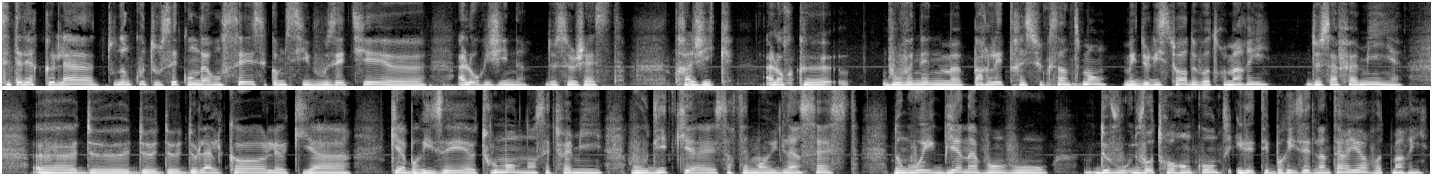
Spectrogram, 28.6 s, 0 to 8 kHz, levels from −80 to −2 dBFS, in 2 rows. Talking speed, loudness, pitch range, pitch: 180 wpm, -16 LUFS, 160-190 Hz, 175 Hz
